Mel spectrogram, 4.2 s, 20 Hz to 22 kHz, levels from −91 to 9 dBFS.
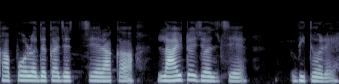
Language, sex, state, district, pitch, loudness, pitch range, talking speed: Bengali, female, Assam, Hailakandi, 195 Hz, -20 LUFS, 190-205 Hz, 115 wpm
